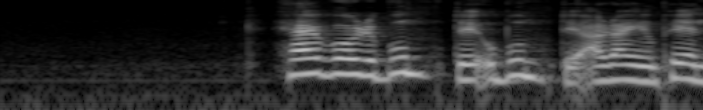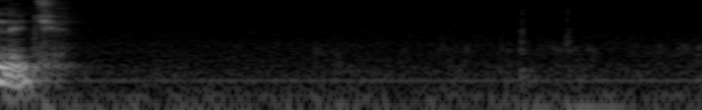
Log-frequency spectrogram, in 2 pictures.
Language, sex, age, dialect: Faroese, female, 15-35, Suðuroy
